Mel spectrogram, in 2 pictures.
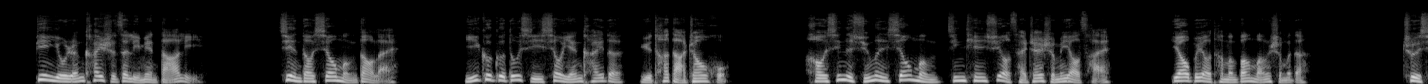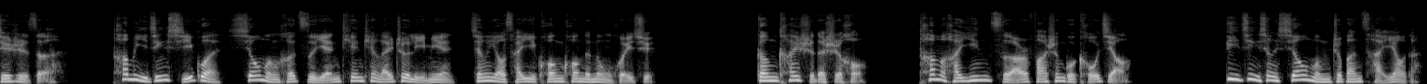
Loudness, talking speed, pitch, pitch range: -21 LUFS, 240 characters per minute, 140 Hz, 115-175 Hz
